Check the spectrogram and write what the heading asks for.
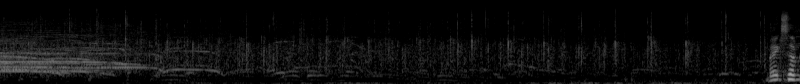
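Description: Audience cheering and applauding. Several held, whooping voices at first give way to clapping that dies down steadily.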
